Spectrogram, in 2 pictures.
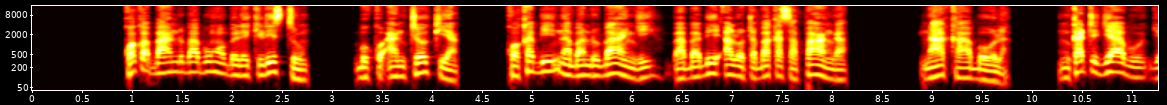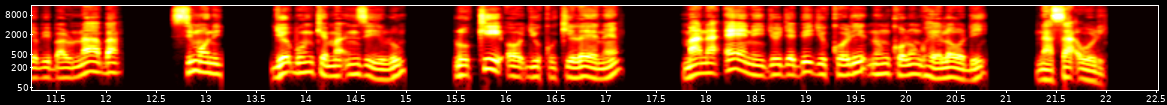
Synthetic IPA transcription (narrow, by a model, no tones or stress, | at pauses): kwakwabandubabuŋ̩hɔbɛlɛkilisi̥tu | bukṵʔantiɔkia̰ | kwakabinabandubaŋɡibababiʔalɔtabakasapaŋɡa | naːkaːbɔla̰ | ŋ̩katiɟabuɟɔbibalunaba | simɔni | ɟɔbuŋ̩kɛmaɲ̩d͡ʒilu | lukiʔɔɟukukilɛnɛ | manaʔɛniɟɔɟabiɟukɔlinuŋ̩kɔlɔŋɡuɦɛlɔdi | nasa̰ʔulḭ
